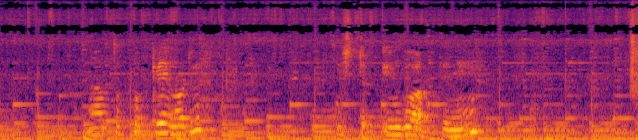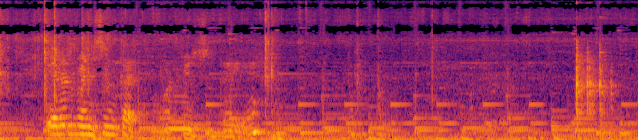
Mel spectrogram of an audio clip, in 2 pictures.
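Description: Background music and a voice over the faint sizzle of ghee heating in an iron kadai, with a few sharp pops.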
